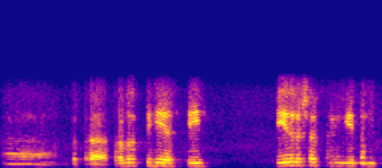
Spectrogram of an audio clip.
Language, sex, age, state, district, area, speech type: Sanskrit, male, 30-45, Karnataka, Udupi, urban, conversation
